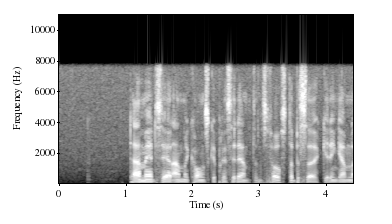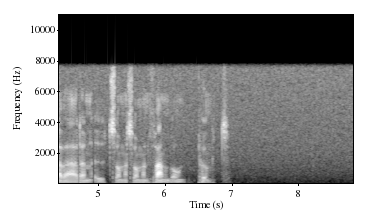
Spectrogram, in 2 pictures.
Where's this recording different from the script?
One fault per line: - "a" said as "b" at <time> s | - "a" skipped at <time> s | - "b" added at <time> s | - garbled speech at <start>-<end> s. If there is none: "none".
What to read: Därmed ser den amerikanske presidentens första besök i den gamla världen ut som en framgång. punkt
- "den" skipped at 1.7 s
- "som" added at 5.4 s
